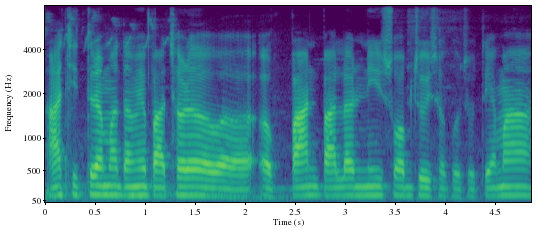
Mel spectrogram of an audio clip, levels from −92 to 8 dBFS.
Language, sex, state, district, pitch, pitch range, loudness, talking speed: Gujarati, male, Gujarat, Gandhinagar, 125 Hz, 120-130 Hz, -19 LUFS, 170 wpm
